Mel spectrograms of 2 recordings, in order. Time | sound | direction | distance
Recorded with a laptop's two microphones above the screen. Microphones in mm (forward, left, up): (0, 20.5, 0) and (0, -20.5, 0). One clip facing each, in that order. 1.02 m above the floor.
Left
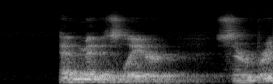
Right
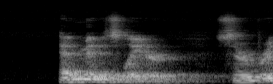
0.6 | a man speaking | centre (ahead or behind) | 0.5 m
